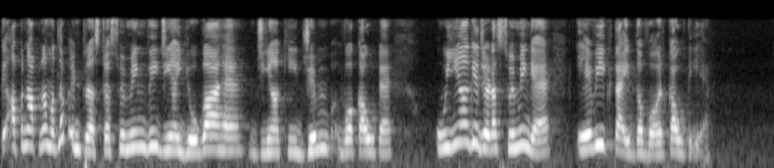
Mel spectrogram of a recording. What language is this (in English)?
Dogri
